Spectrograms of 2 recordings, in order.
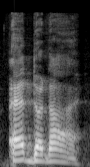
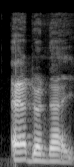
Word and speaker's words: Adonai: owner get this class ad deny adonai can be pronounced or spelled either way the lord who is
